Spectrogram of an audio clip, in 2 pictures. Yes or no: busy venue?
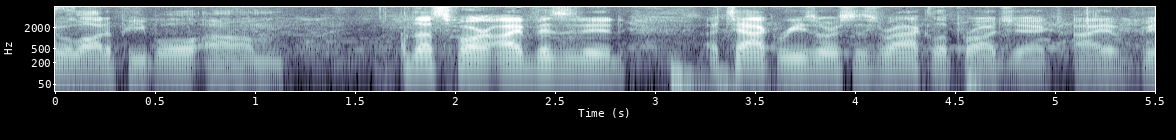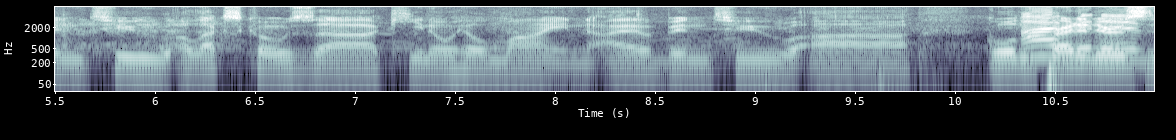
yes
